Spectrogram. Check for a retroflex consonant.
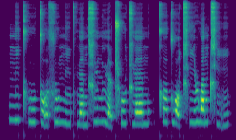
present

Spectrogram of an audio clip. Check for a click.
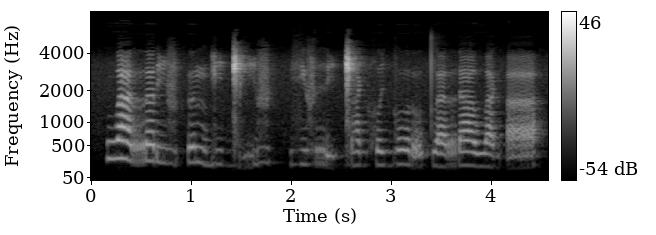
present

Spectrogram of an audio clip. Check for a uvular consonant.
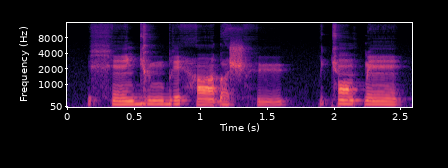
absent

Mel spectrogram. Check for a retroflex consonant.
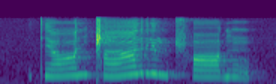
present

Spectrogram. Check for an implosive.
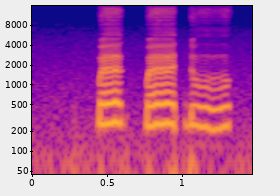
present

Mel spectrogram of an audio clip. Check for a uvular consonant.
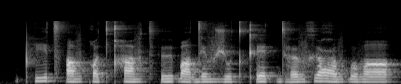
present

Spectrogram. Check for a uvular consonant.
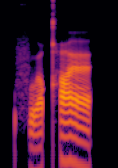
present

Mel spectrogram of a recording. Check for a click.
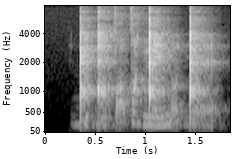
present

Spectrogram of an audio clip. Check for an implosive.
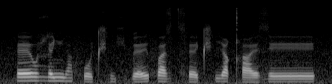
present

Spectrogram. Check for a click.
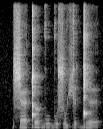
present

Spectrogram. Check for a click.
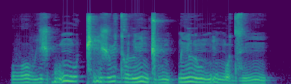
present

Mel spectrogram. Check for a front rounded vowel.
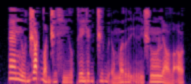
absent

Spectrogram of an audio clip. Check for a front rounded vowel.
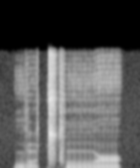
absent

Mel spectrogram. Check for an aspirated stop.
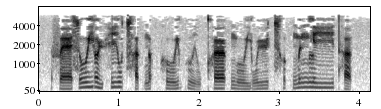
present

